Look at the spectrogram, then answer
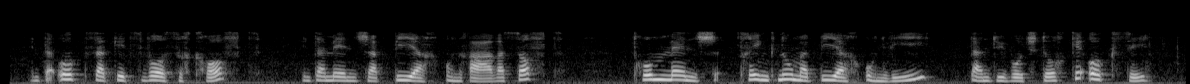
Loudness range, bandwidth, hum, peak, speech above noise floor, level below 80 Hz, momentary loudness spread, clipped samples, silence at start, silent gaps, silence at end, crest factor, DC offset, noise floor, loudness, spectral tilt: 3 LU; 4.8 kHz; none; -4 dBFS; 32 dB; -54 dBFS; 12 LU; under 0.1%; 0.3 s; none; 0.4 s; 18 dB; under 0.1%; -53 dBFS; -21 LUFS; -12 dB/octave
